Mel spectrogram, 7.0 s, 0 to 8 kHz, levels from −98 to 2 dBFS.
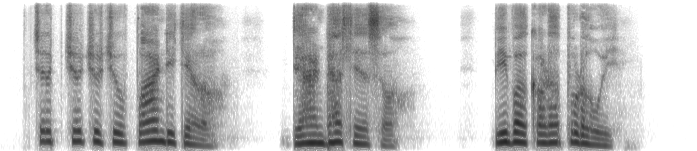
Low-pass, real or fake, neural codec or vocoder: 7.2 kHz; fake; codec, 16 kHz, 0.8 kbps, ZipCodec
